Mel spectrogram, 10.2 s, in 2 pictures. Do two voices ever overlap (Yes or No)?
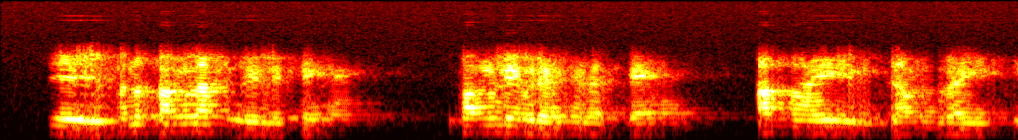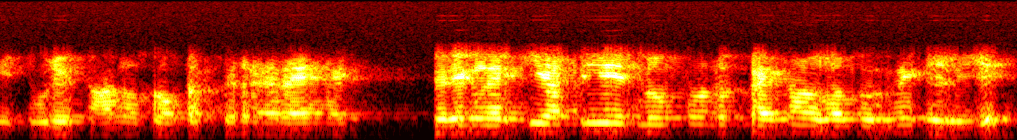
No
